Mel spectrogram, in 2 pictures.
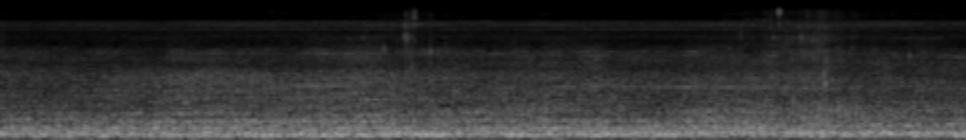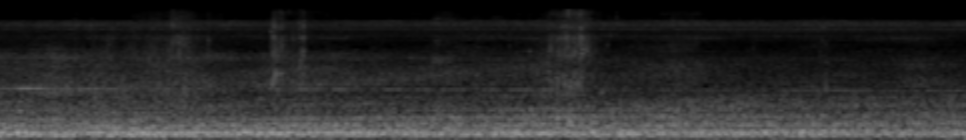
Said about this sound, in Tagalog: Umadaan ng eroplano.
